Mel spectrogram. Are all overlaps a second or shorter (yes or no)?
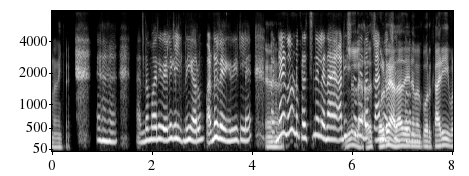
no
